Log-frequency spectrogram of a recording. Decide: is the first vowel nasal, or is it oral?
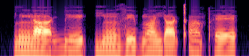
nasal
